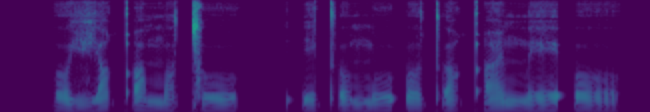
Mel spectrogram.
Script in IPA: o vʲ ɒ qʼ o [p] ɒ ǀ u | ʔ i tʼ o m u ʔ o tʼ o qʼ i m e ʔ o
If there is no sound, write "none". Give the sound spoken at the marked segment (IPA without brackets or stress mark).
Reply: m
